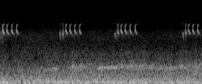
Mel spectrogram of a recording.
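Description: Building-site ambience in a theatre under renovation: a steady low rumble with a short high chirp repeating four times, about every 0.6 s.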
